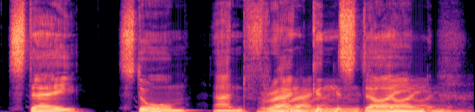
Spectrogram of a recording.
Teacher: neither affrication or aspiration will occur after /s/ so STAY STORM and FRANKENSTEIN are unaspirated and unaffricated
